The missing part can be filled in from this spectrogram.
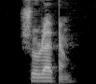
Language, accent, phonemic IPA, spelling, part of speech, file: French, France, /ʃo la.pɛ̃/, chaud lapin, noun, LL-Q150 (fra)-chaud lapin.wav
- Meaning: salty dog, horndog, man bent on sex, randy man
